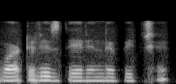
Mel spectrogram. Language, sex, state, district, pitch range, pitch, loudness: English, female, Telangana, Hyderabad, 170-175 Hz, 170 Hz, -17 LUFS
